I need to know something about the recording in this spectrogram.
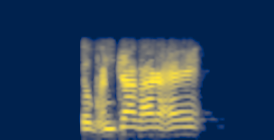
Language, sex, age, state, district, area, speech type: Hindi, male, 60+, Uttar Pradesh, Lucknow, rural, conversation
